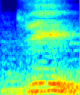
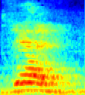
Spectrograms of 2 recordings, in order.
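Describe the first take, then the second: First: The letter is said as 'zee', American style. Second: The letter is said as 'zed', British style. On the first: "American প্রোনাউন্সিয়েশনে আপনি pronounce করবেন জি" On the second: "British প্রোনাউন্সিয়েশনে আপনি pronounce করবেন জেড"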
